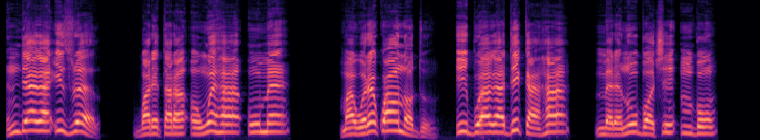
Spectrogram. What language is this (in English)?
Igbo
